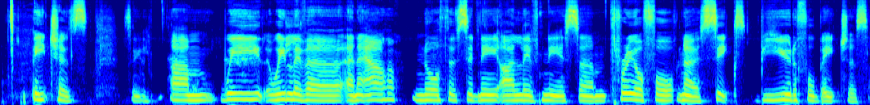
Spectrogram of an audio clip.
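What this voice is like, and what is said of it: Australian accent. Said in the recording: “we do love the accent ... hear someone who actually speaks differently than we do in the South uh, in the United States ... most people find this accent ugly”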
